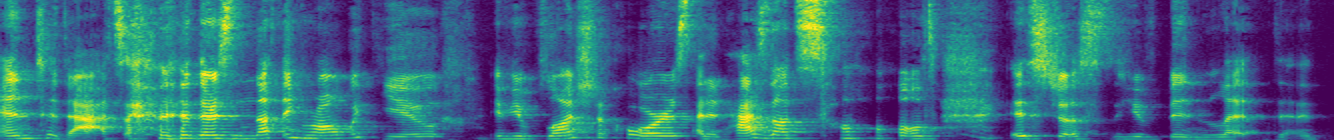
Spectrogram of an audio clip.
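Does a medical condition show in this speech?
No.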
